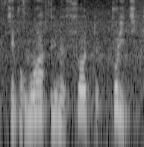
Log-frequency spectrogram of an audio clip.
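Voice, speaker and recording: A man's fairly high voice at a very slow pace, lively in intonation, over noticeable background noise. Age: 70s. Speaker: physiotherapist. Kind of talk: casual talk to camera, opinion monologue. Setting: outdoors. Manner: calm, polite.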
